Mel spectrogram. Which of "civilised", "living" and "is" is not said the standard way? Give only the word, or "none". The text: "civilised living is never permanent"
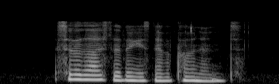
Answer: none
